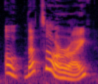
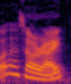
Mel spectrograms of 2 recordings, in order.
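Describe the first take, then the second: First: The voice sounds warm and genuinely pleased. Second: The voice sounds flat and only lukewarm. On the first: The speaker thinks it is good. "you know if I like it or not" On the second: The speaker is just accepting a minimum. "If it's just like, okay, just so-so"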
